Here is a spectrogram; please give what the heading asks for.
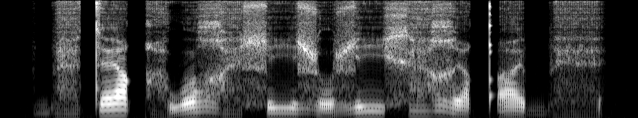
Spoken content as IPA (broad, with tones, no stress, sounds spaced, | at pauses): bʱ æ̤˧ t ɛː˥ q ɛ̤˩˧ w o˥ ʁ ɛ̤˧˩ ɬ iː˧ ɮ o˩˧ ɮ iː˥˧ x æ̤˥ ʁ i˧˩ qʼ ɛː˧ bʱ ɛ̤˧˩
